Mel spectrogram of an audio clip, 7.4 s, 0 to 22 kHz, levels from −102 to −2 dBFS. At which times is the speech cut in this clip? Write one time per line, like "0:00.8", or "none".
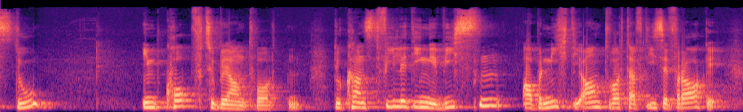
none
